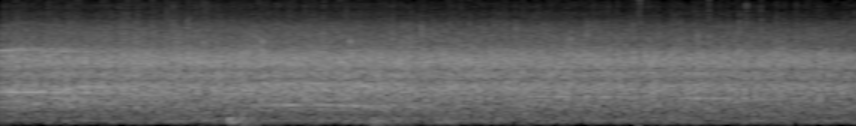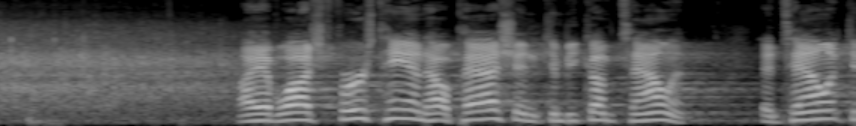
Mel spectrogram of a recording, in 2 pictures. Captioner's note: applause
